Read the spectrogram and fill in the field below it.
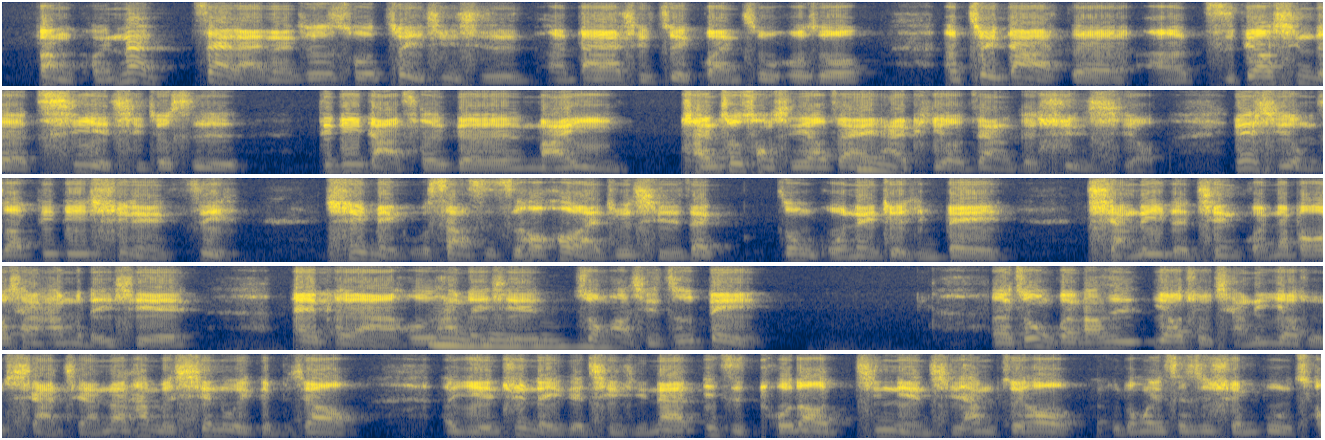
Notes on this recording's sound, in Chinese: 連線訪問中央社駐上海記者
